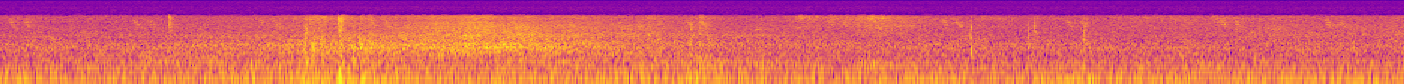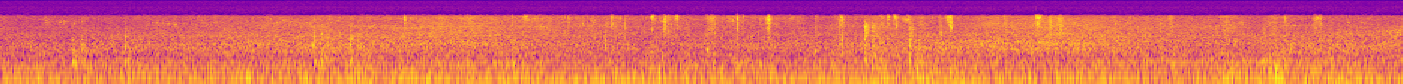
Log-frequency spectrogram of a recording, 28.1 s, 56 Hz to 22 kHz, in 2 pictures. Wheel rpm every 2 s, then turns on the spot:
0, 0, 0, 0, 0, 0, 0, 0, 0, 0, 0, 0, 0, 0.
none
